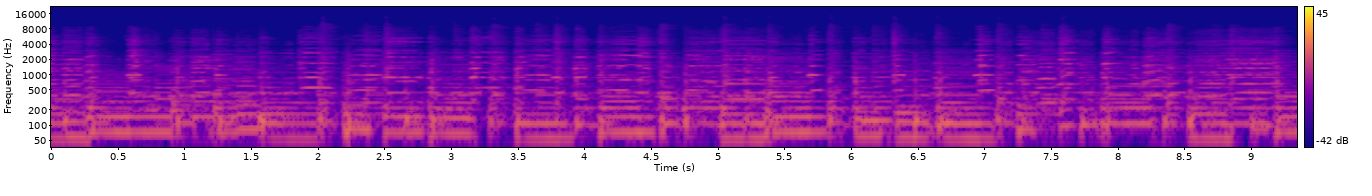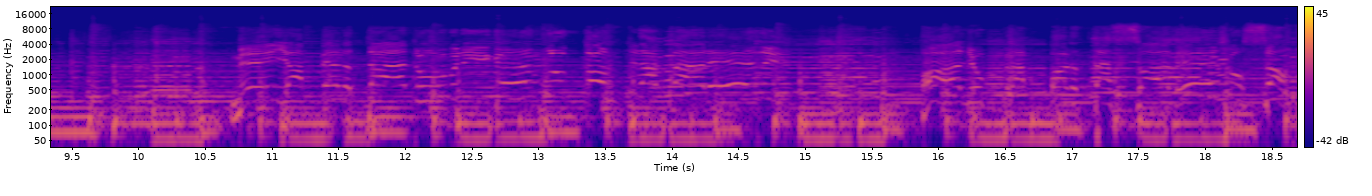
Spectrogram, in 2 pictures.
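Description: Instrumental break of gaúcho folk music: a piano accordion plays the melody, with quick ornamented runs about two-thirds of the way through. A hide-headed drum struck with a stick keeps a steady beat underneath.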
